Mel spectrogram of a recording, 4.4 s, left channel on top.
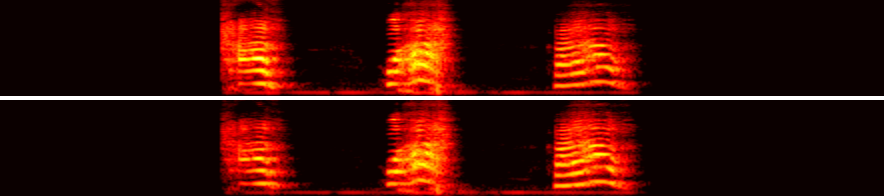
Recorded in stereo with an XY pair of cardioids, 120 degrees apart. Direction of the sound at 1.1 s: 60° left.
